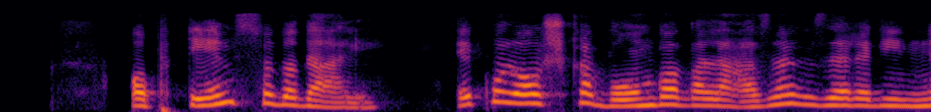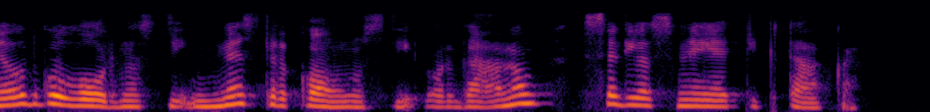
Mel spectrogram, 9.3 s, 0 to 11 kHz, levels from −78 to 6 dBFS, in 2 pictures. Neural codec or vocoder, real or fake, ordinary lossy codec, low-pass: codec, 16 kHz, 2 kbps, FreqCodec, smaller model; fake; Opus, 64 kbps; 7.2 kHz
